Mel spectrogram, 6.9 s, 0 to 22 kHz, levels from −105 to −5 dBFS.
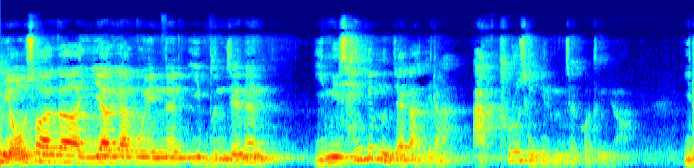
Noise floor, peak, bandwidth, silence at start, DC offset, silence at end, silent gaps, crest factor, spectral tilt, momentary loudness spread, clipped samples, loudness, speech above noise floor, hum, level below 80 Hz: -60 dBFS; -10 dBFS; 13.5 kHz; 0 s; under 0.1%; 0 s; none; 18 dB; -5.5 dB/octave; 21 LU; under 0.1%; -27 LUFS; 33 dB; none; -68 dBFS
